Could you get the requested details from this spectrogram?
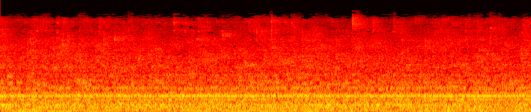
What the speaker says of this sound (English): Add a splash of pineapple juice.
